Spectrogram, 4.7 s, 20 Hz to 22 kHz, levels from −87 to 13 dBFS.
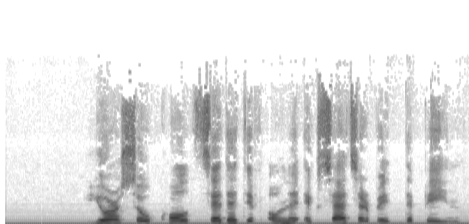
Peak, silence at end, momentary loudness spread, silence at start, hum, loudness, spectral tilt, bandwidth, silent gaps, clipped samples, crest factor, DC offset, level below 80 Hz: -4 dBFS; 0 s; 23 LU; 0.05 s; 50 Hz at -35 dBFS; -20 LUFS; -3.5 dB/octave; 16 kHz; none; under 0.1%; 18 dB; under 0.1%; -36 dBFS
